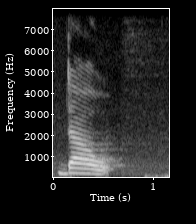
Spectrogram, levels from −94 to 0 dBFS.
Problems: background conversations at intervals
